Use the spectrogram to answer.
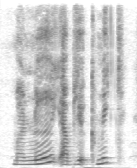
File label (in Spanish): "boca del río", Mixe, Mujer; INALI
